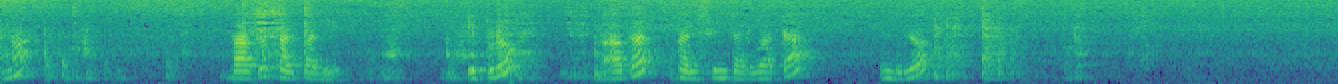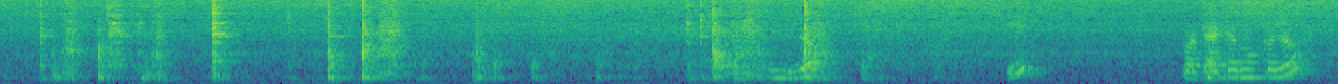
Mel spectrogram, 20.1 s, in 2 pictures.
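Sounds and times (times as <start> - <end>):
masala sizzling in a pot: 0.0 - 20.0
metal ladle scraping and stirring: 2.8 - 4.5.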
